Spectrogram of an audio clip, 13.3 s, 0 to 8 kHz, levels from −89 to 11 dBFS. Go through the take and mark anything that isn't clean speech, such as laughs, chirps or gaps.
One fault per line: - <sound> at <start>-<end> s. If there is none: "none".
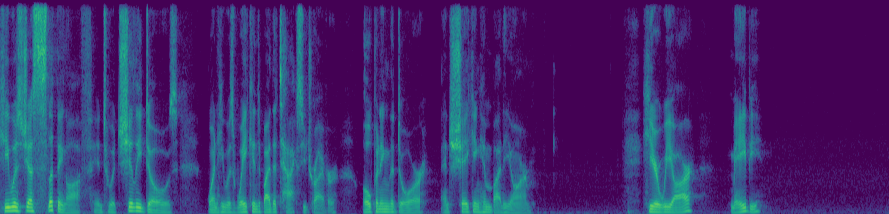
none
